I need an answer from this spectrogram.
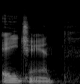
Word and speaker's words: Achane: oh yeah, by the way, my name is pronounced Achane.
